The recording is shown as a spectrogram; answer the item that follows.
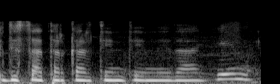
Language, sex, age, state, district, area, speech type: Kannada, female, 30-45, Karnataka, Dharwad, urban, spontaneous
